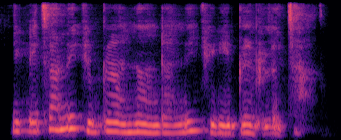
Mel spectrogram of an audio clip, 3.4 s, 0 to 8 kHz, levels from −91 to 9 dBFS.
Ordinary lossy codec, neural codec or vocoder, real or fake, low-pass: none; codec, 24 kHz, 1 kbps, SNAC; fake; 7.2 kHz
